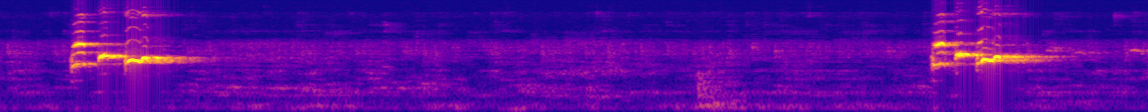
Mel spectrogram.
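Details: Sooty-headed bulbul calling loudly and actively to challenge rivals: two rich, liquid phrases with a fluty downslurred ending, four seconds apart, a soft knock between them.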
